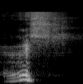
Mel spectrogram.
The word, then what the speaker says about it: Resh: Resh. Rech. Alors, ça se prononce comme, c'est le R, c'est la lettre R. Là, c'est le vrai R.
